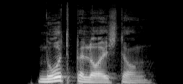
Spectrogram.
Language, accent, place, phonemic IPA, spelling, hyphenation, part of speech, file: German, Germany, Berlin, /ˈnoːtbəˌlɔɪ̯çtʊŋ/, Notbeleuchtung, Not‧be‧leuch‧tung, noun, De-Notbeleuchtung.ogg
- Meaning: emergency lighting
